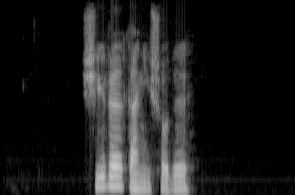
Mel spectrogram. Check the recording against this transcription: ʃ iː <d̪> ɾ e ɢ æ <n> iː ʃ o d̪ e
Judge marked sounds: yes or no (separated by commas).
no, yes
